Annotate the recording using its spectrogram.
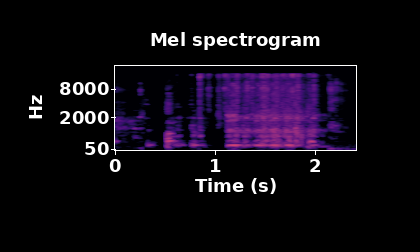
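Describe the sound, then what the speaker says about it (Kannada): A sewing machine stitches piping onto a blouse in short, close bursts, stopping and starting briefly before it runs steadily through the rest of the stretch. "ಈ ಕಡೆಯಿಂದ ನಾವು ಸ್ಟಿಚ್ ಮಾಡ್ಕೊಳ್ತಾ ಬರಬೇಕು"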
